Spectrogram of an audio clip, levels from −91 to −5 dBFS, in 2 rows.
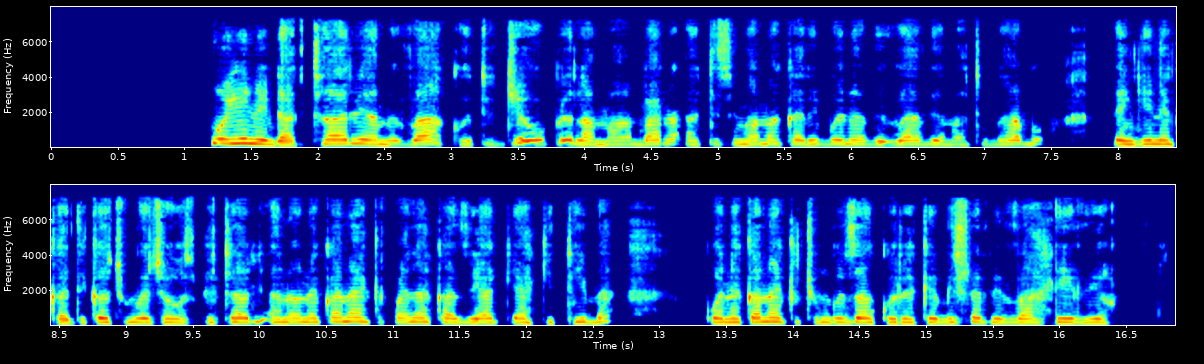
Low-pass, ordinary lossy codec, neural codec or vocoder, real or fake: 7.2 kHz; MP3, 48 kbps; codec, 16 kHz, 4.8 kbps, FACodec; fake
